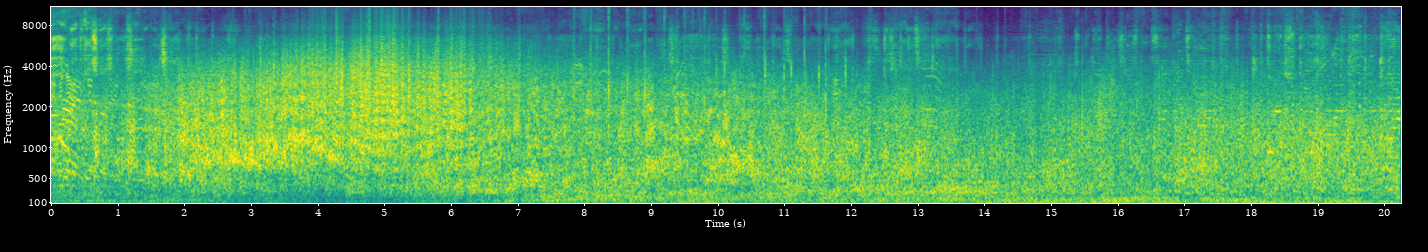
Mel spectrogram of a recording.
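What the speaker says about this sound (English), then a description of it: "Approaching inverted from the left and right, they will roll their aircraft 360 degrees, crossing over center point." Blue Angels F/A-18 Hornet jets perform an opposing inverted-to-inverted roll at the MCAS Cherry Point 2024 air show, a loud continuous jet roar swelling and sustained throughout, with a crowd and announcer audible beneath the engine noise.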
